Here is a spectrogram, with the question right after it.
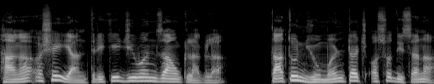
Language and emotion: Goan Konkani, neutral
